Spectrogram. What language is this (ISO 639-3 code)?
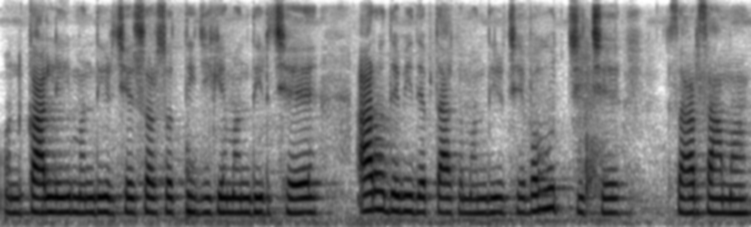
mai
